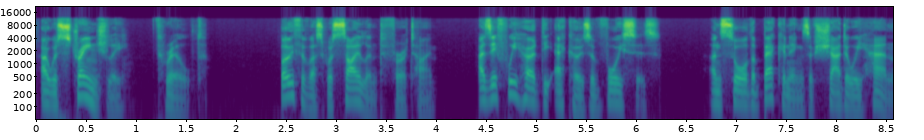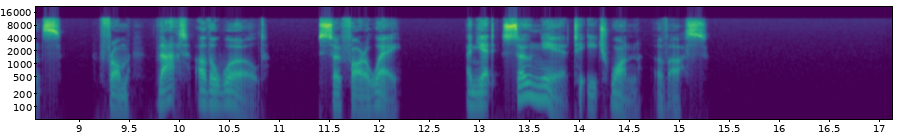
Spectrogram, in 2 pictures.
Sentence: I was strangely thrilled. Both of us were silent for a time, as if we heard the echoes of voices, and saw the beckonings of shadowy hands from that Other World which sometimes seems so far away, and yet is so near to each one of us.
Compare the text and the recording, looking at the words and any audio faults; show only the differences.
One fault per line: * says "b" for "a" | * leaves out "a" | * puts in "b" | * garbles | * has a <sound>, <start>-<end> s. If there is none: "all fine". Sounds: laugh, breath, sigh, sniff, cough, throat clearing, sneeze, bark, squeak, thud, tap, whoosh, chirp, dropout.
* leaves out "which sometimes seems"
* leaves out "is"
